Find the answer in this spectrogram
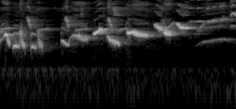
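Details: White-rumped shama recovering from moult, in a duel to restore performance: harsh squawky chatter followed by rising and falling whistled slurs, loud and close.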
